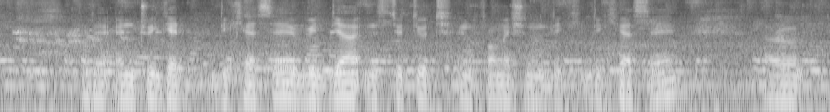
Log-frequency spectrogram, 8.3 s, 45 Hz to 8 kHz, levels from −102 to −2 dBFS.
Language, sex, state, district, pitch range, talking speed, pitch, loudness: Nagamese, male, Nagaland, Dimapur, 80-90 Hz, 85 wpm, 85 Hz, -19 LUFS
